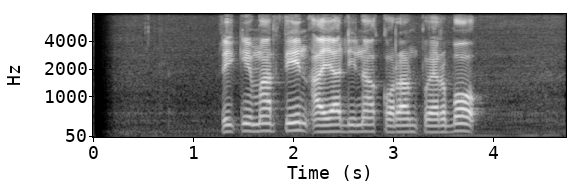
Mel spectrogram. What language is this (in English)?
Sundanese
